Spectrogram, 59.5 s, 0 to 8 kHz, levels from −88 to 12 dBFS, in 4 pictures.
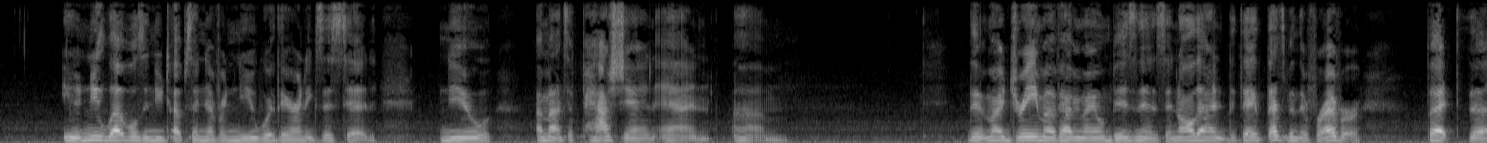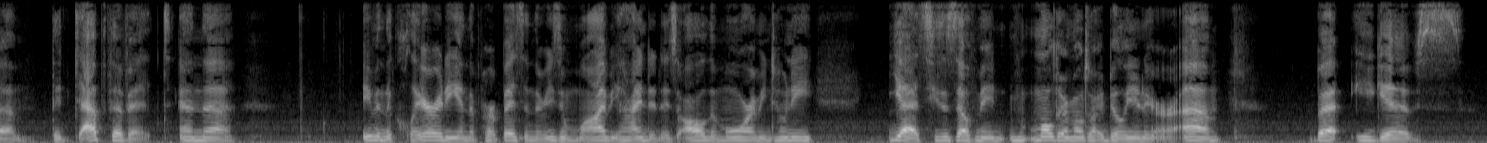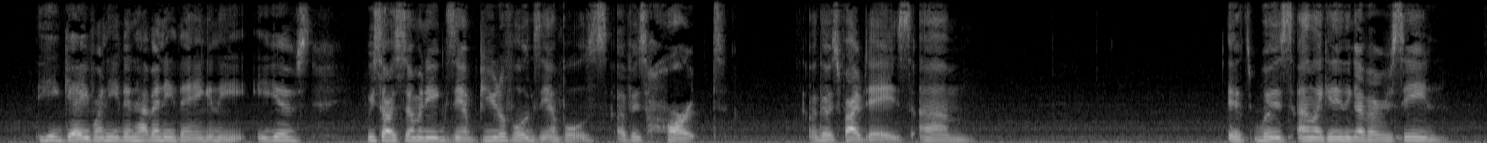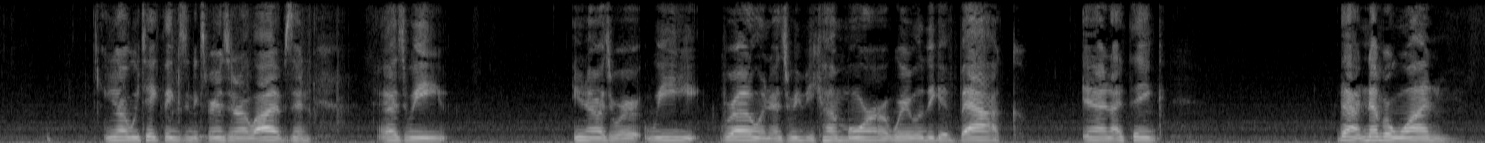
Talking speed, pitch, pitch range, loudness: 140 wpm, 170 Hz, 110-180 Hz, -26 LUFS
